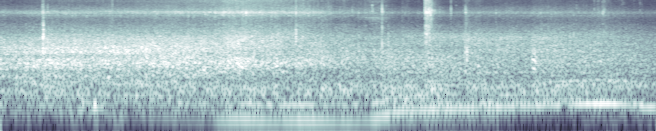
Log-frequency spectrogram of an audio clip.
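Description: A car driving past on the road, a steady rush of tyre and engine noise that swells slightly about two seconds in, with a low rumble under it in the second half.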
